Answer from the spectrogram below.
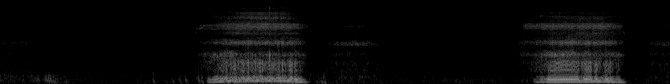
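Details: Snoring during sleep: two loud, buzzy, rattling snores on breathing in, each followed by a softer breath out, about 19 breaths a minute in a quiet room.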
